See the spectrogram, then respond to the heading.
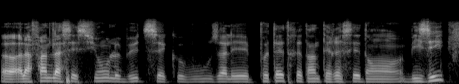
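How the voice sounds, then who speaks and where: A man's bright, sharp voice at a fairly slow pace, dry and close with no echo. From Argentina. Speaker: software company co-founder. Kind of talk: webinar presentation. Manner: halting.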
